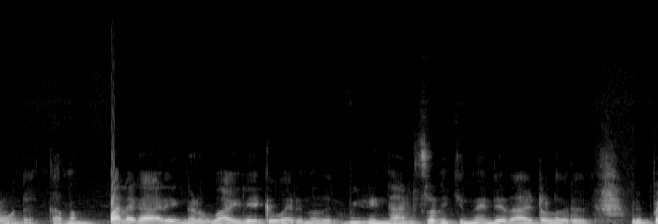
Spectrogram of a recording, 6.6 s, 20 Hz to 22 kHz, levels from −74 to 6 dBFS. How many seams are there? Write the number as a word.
one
